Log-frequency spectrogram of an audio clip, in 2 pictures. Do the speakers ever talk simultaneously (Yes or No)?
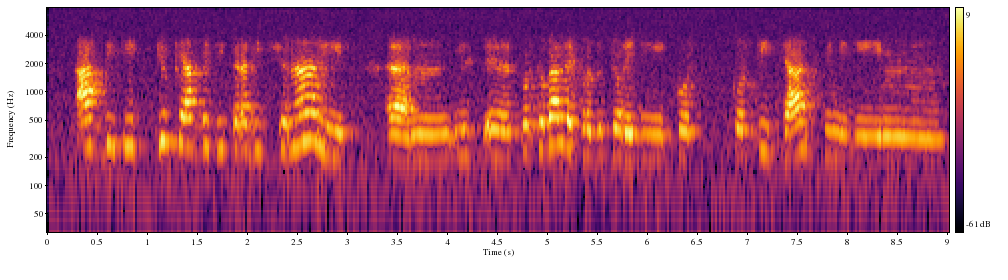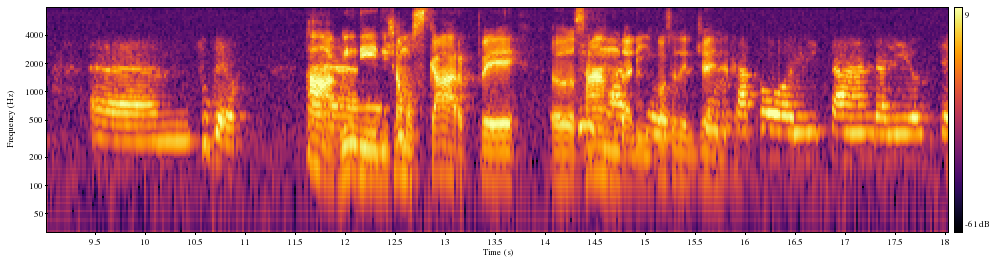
Yes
